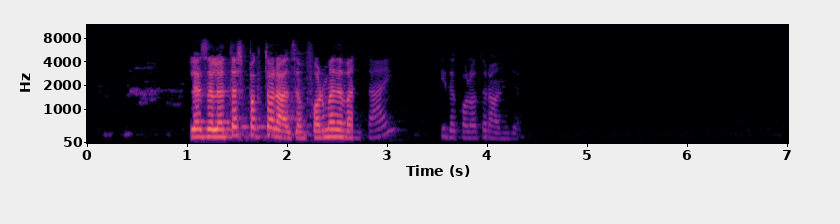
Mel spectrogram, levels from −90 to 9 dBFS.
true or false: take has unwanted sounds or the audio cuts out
false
